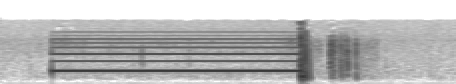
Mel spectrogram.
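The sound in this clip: A telephone line tone for an incoming call sounds as one steady, unbroken mid-pitched note for about a second and a quarter, then cuts off with a click and a brief clatter.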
